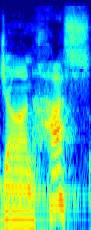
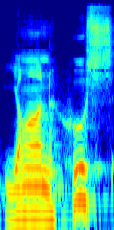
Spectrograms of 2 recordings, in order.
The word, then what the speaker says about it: Jan Hus: And then John Huss, or Jan Hus, if you want to say his name a little bit more accurately, but John Huss all the way in the 15th century.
